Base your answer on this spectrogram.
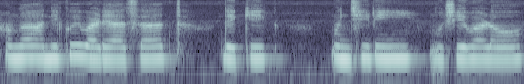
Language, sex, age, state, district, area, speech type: Goan Konkani, female, 18-30, Goa, Salcete, rural, spontaneous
